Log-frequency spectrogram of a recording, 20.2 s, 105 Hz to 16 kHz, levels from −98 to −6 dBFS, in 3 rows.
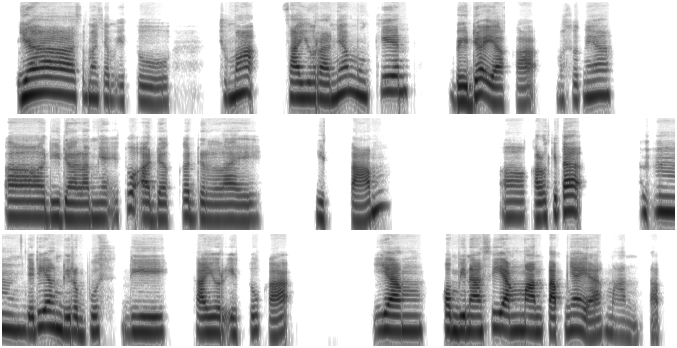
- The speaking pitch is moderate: No, high, 200 Hz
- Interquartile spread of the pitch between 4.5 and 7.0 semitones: No, average, 2.8 semitones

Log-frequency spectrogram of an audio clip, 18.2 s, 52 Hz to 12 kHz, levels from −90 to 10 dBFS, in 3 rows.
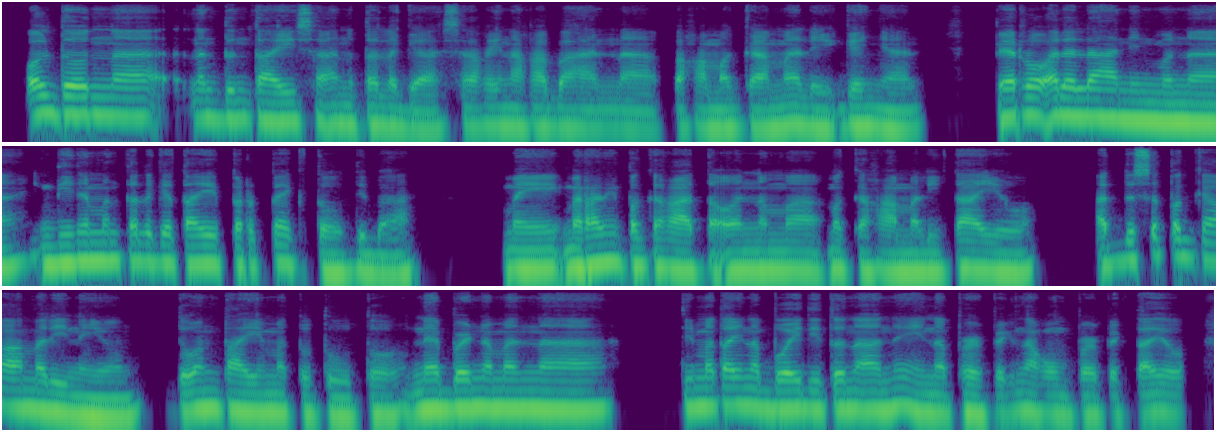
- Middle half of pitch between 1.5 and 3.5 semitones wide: No, average, 4.5 semitones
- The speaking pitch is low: Yes, low, 105 Hz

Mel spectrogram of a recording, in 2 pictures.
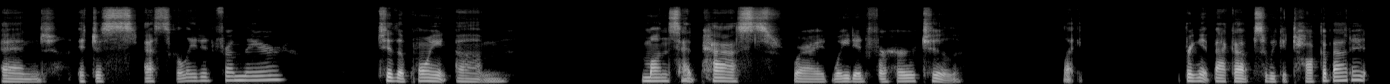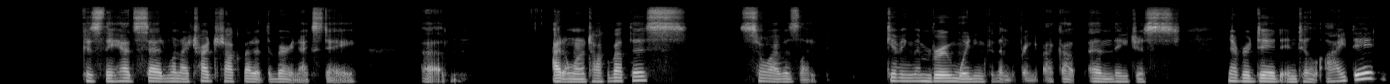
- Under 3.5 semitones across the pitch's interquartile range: Yes, average, 3.1 semitones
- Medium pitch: Yes, medium, 145 Hz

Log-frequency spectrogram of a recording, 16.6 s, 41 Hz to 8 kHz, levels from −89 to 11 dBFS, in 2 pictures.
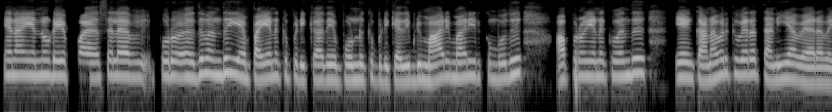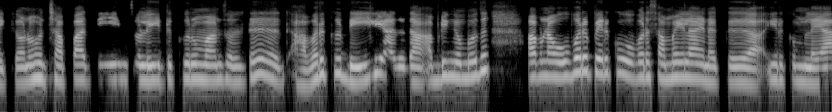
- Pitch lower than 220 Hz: Yes, high, 200 Hz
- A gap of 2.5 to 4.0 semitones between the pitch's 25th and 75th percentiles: Yes, average, 3.4 semitones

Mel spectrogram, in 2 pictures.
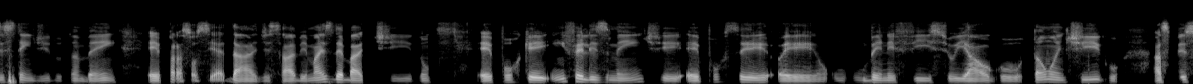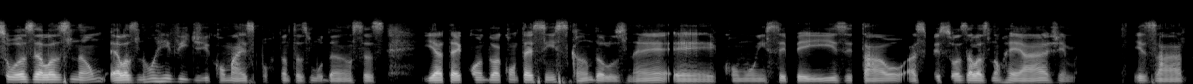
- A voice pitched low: Yes, very low, 95 Hz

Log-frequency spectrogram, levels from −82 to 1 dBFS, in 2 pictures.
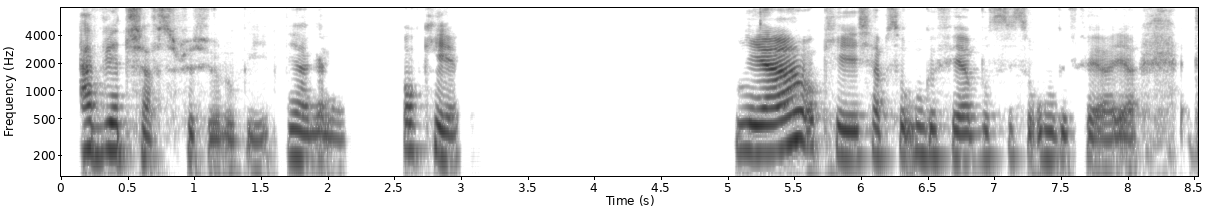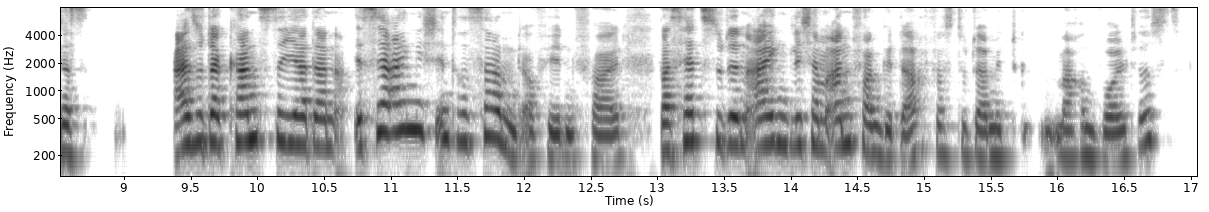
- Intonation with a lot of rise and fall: Yes, wide, 6.7 semitones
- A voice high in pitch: Yes, high, 215 Hz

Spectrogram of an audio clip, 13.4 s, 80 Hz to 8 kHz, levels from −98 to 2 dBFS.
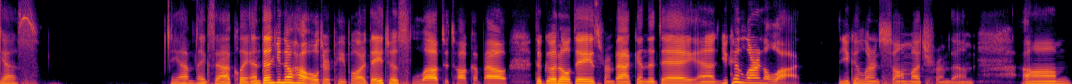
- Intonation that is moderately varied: No, narrow, 2.2 semitones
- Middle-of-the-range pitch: Yes, medium, 180 Hz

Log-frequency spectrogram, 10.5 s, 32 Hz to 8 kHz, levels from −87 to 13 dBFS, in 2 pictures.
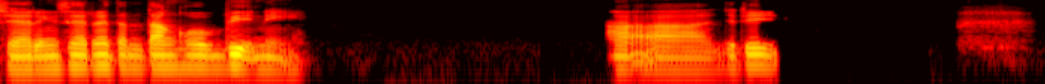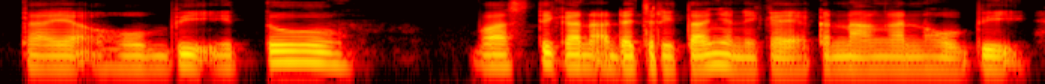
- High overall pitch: No, low, 105 Hz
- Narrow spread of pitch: Yes, narrow, 2.3 semitones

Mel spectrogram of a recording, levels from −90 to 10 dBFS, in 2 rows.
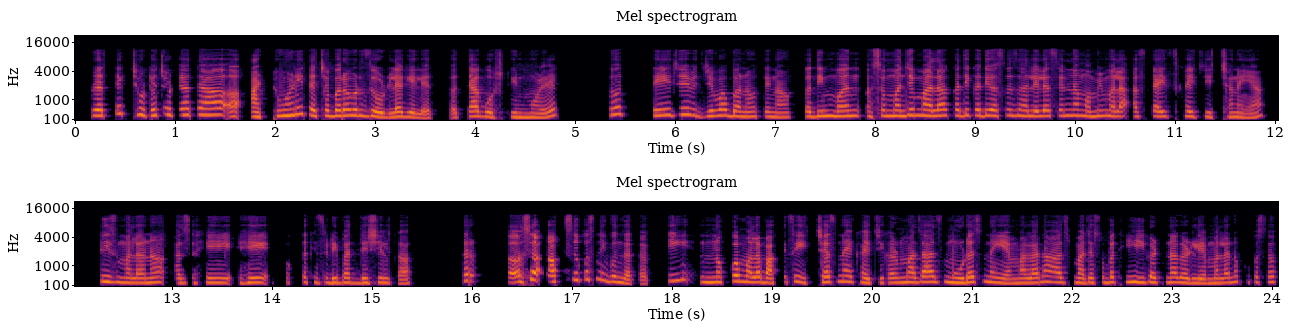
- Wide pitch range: No, average, 3.6 semitones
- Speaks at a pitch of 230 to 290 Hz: Yes, high, 235 Hz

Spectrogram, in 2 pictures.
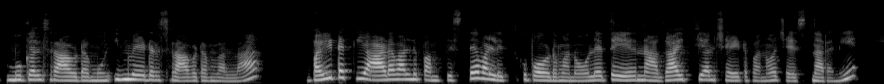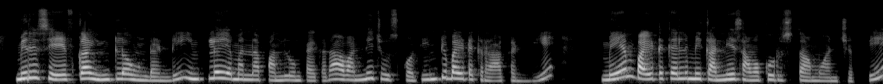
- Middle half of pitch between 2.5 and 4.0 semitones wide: No, average, 4.7 semitones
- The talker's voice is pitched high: Yes, high, 205 Hz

